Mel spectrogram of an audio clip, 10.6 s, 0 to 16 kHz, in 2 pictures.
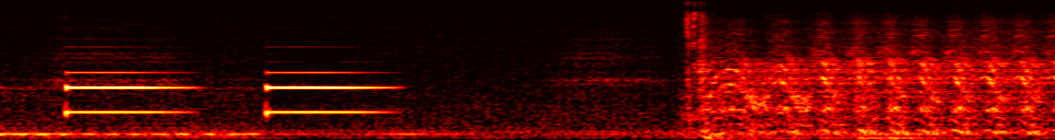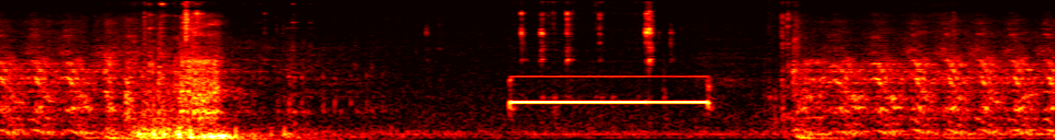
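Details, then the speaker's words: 2005 Ford F250 Powerstroke diesel that will not start: chimes, then a long steady crank that never catches, a chime, then more cranking; cranks but no start. "Alright, this is my 05 F250. It will not start."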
